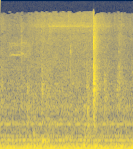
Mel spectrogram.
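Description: Steady low machinery hum inside an elevator car standing at a floor with its doors open, with one sharp click about one and a half seconds in.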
